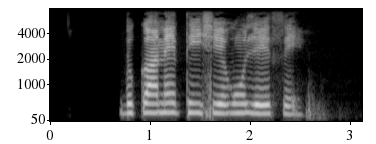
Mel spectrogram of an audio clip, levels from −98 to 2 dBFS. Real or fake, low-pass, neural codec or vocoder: fake; 7.2 kHz; vocoder, 22.05 kHz, 80 mel bands, Vocos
